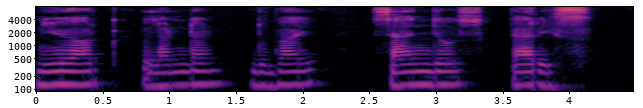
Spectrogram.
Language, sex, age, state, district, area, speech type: Telugu, male, 60+, Andhra Pradesh, Chittoor, rural, spontaneous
